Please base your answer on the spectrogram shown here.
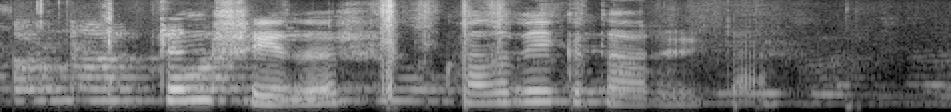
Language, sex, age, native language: Icelandic, female, 12, Icelandic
